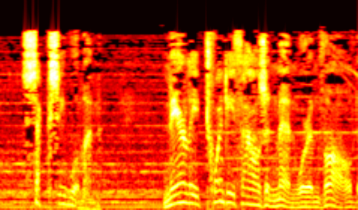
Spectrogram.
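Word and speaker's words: Sacsayhuamán: incredible feats, astonishing temples like Alante Tombbo and this one with an Incan name provocatively pronounced sexy woman.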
